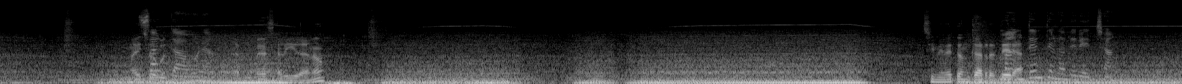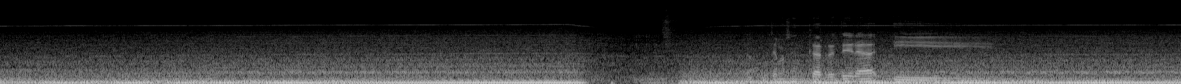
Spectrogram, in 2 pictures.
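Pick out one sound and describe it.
A truck engine rumbles low and steady, dropping away briefly now and then.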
